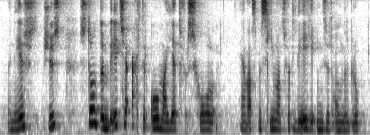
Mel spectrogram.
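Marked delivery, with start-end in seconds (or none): none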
